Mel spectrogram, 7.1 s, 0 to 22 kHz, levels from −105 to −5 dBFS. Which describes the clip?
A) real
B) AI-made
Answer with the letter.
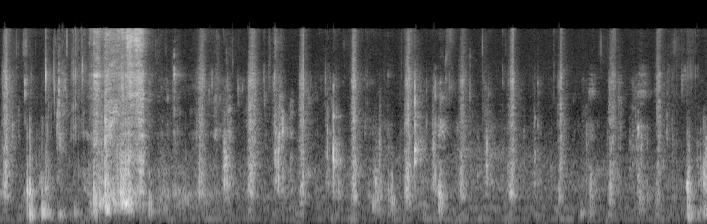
A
